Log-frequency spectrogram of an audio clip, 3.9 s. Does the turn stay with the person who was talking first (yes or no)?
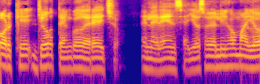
yes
